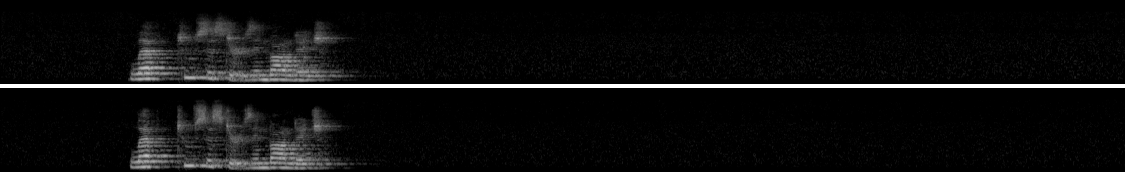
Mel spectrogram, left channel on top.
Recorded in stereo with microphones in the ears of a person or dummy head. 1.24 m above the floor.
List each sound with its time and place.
1.3 s a woman speaking: 80° right, 1.5 m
